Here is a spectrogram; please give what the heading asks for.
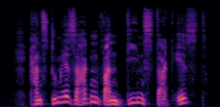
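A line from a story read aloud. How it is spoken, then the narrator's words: Calling out. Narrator (German): ruft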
